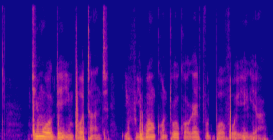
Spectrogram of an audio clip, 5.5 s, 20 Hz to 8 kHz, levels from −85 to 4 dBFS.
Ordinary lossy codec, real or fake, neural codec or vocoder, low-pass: none; fake; codec, 16 kHz, 16 kbps, FreqCodec, smaller model; none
